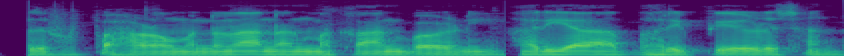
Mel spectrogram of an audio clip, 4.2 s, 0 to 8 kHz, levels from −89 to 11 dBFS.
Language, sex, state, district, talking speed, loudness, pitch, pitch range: Hindi, male, Uttarakhand, Uttarkashi, 130 wpm, -17 LUFS, 85 Hz, 80-85 Hz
